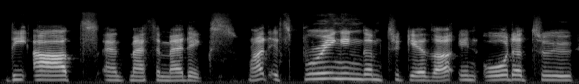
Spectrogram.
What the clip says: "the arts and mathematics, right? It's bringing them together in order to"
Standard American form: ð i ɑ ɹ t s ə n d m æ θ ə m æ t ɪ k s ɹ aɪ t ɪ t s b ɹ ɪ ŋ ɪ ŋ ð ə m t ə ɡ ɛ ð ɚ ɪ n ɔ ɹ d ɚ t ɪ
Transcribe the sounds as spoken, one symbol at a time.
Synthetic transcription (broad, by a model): ð i ɑ ɹ t s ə n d m æ θ ə m æ t ɪ k s ɹ aɪ t ɪ t s b ɹ ɪ ŋ ɪ ŋ ð ə m t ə ɡ ɛ ð ɚ ɪ n ɔ ɹ d ɚ t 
